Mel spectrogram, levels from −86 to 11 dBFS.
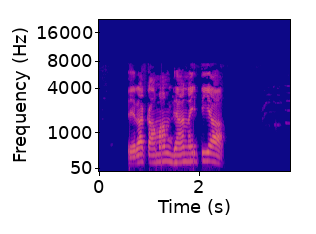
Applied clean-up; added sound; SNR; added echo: none; none; none; none.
